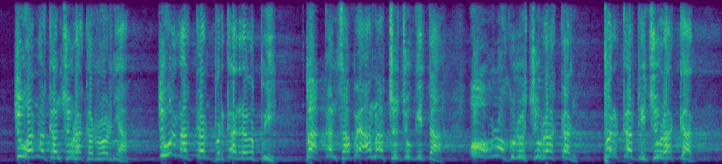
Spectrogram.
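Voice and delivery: high, shouted, fast run of proclamations; fiery preaching. Acted. Preacher proclaiming God's cleansing to the congregation, shouted. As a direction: hammer each phrase like a revival call.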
